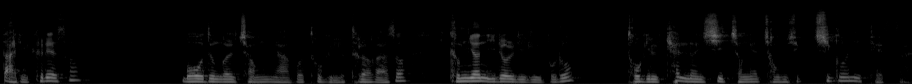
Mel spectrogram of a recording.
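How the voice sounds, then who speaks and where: A pastor in his fifties preaching a sermon in a church, telling stories with big emotional swings from hushed asides to near shouts. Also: mid-range voice, moderate pace. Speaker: pastor and professor. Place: church sanctuary.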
